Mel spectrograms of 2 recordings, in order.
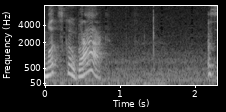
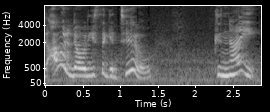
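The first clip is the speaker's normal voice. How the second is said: ordinary delivery, nothing marked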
